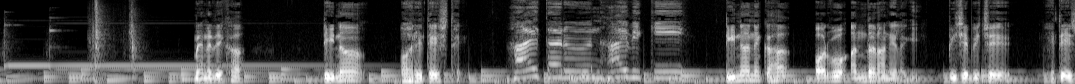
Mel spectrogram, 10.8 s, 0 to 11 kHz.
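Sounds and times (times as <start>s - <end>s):
electronic doorbell ding-dong chime: 0.0s - 3.4s
speech: 2.0s - 2.6s, 3.2s - 10.7s.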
